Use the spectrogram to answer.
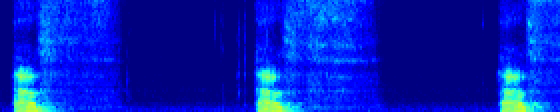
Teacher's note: Fə hərfinin məxrəci yuxarı dişlərlə alt dodağın arasından biz bu hərfin məxrəcini çıxaracaıq və dilimizdəki fu hərfi kimi deyiləcək.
